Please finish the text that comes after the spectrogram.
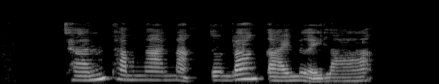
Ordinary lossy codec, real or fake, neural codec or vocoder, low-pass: none; real; none; 7.2 kHz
